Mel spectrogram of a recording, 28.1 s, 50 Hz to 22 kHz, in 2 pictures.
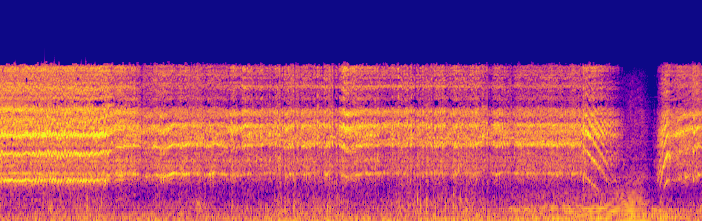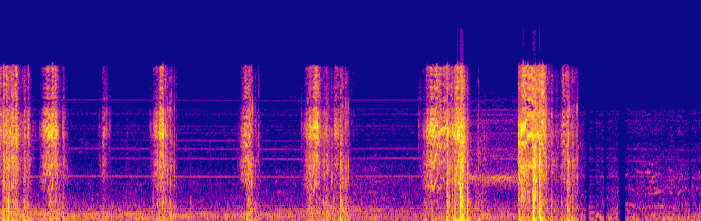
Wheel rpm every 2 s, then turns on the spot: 200, 210, 230, 230, 230, 230, 70, 100, 20, 0, 10, 40, 60, 0.
none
